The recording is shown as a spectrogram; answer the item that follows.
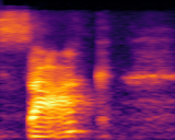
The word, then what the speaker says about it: saak: start off by seeing there's a lot of different ways to a lot of pronunciations um yulkan hooligan and then the clinket name is sock and so um any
